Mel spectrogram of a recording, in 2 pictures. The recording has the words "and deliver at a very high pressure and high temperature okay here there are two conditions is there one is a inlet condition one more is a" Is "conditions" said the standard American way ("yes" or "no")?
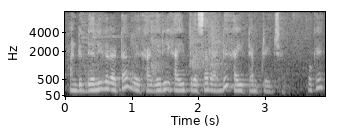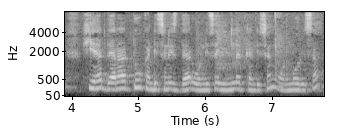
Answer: no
